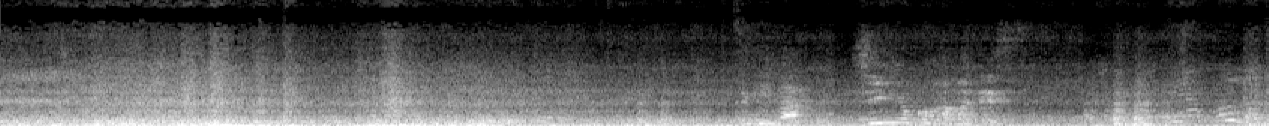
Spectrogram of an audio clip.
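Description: A train rumbles along the tracks, loud at first and then quieter.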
